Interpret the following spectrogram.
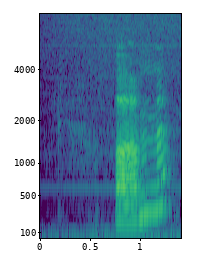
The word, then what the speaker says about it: homme: Homme, remarquez qu'il y a un H au début qu'on ne prononce pas, qui est une lettre muette.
